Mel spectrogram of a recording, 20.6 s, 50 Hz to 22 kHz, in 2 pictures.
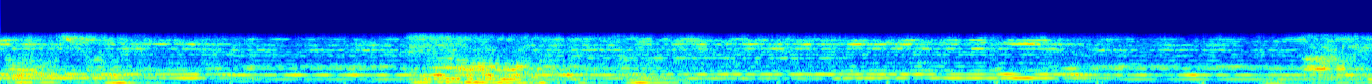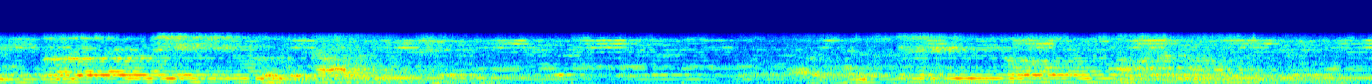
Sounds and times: Music: 0.0s - 20.5s.

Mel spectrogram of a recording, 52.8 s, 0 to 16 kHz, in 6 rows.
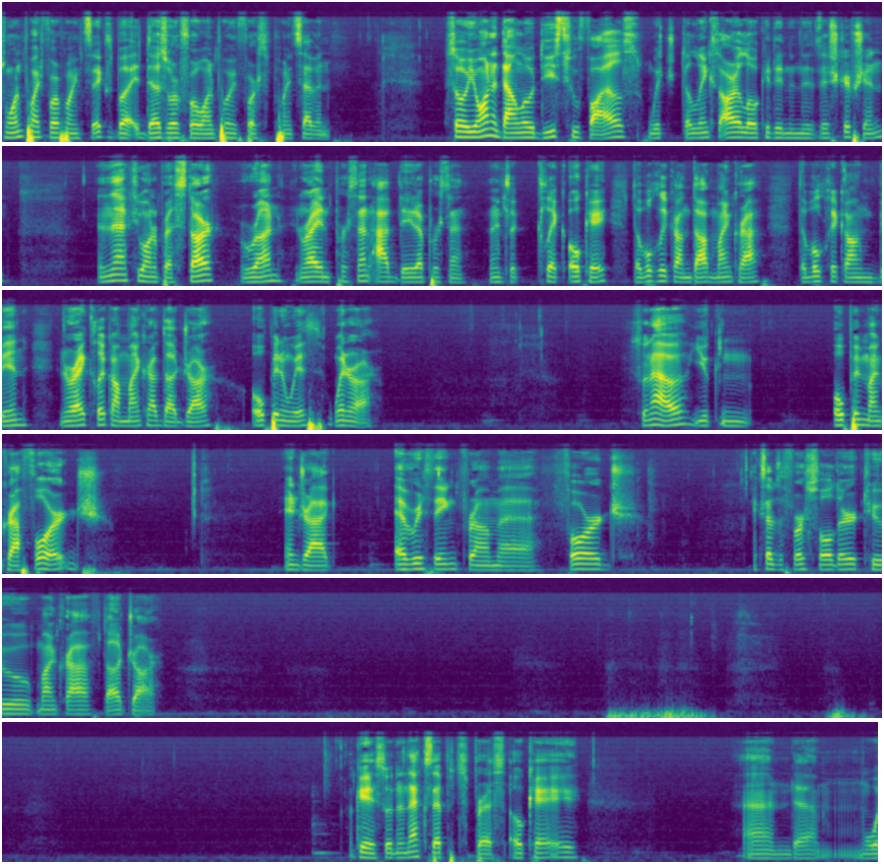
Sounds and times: Speech: 0.0s - 3.4s, 4.4s - 8.9s, 9.8s - 21.4s, 23.9s - 25.2s, 25.9s - 27.5s, 29.2s - 32.8s, 33.9s - 36.8s, 47.2s - 49.8s, 51.4s - 52.7s.

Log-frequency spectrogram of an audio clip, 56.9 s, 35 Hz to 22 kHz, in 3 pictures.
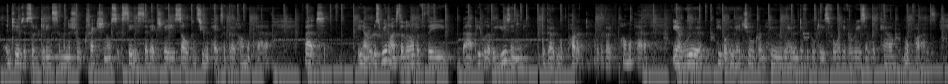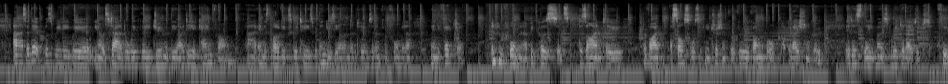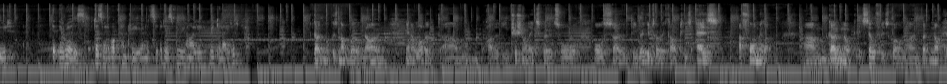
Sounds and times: Music: 0.0s - 56.8s
Speech: 0.1s - 5.4s, 6.1s - 28.2s, 28.8s - 38.2s, 39.0s - 42.7s, 44.2s - 53.4s, 54.0s - 56.8s.

